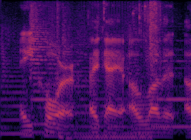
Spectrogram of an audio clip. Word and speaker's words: Acoer: Yeah, we'll pronounce it Acoer. Acoer.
